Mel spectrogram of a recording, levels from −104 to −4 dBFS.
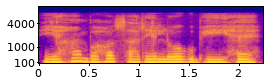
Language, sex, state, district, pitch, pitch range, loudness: Hindi, male, Jharkhand, Palamu, 155 Hz, 150-165 Hz, -13 LUFS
